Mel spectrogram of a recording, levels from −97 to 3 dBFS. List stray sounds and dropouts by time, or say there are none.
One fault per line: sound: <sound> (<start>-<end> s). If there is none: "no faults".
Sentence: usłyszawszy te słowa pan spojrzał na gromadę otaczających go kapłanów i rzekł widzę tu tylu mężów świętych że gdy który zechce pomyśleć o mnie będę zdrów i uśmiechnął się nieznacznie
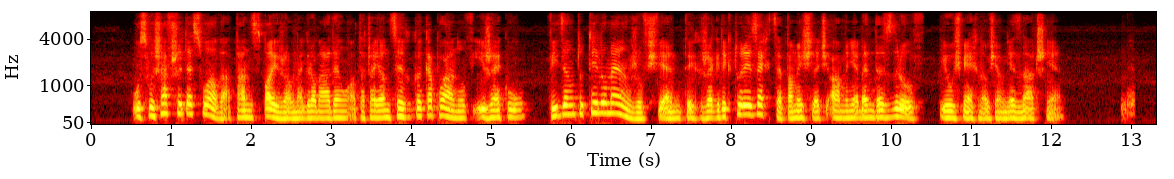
sound: laugh (12.9-13.1 s)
